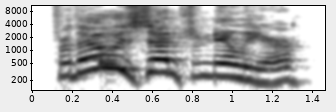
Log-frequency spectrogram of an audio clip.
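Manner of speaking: normal talking voice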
